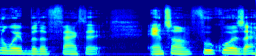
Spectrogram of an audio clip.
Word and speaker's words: Antoine Fuqua: I was blown away by the fact that Antoine Fuqua, is that how you pronounce his name? Yeah. Okay, so Antoine Fuqua.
